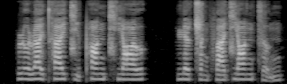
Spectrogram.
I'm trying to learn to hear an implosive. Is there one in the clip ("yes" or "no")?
no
